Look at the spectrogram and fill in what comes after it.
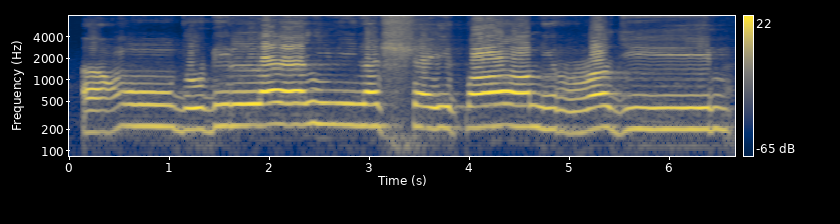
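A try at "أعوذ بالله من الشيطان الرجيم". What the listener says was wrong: Kalau ta fathah jangan pakai to. Minasyaitan.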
